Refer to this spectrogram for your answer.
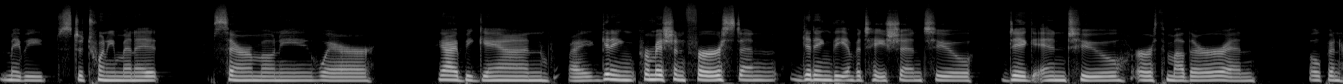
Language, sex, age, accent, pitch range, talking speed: English, female, 30-49, American, 175-195 Hz, 105 wpm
